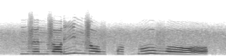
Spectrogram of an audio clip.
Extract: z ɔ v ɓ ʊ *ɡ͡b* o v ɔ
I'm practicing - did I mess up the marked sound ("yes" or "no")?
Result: no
